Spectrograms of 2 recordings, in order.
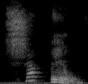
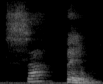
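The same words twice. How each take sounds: First: Chapéu with open final é. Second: Chapéu drawn out slowly, open é; slow demo. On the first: (chapéu com é aberto) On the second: (chapéu bem devagar, é aberto) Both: Shown as a demonstration. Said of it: "som aberto".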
